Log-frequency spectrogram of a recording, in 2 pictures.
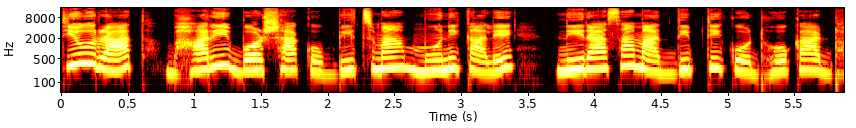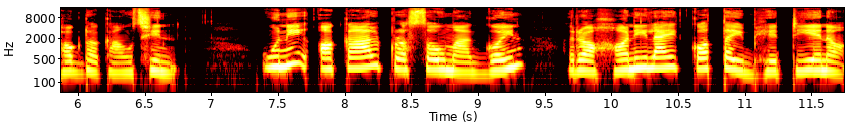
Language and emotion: Nepali, neutral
